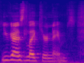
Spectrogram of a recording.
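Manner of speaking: ordinary talk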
